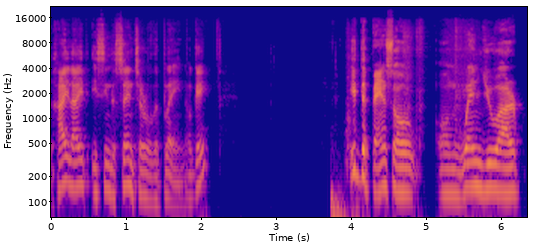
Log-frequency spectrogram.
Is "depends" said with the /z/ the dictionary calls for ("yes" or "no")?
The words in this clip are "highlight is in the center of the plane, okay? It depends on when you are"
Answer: no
